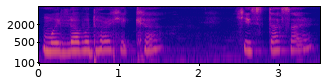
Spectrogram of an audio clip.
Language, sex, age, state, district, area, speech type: Assamese, male, 18-30, Assam, Sonitpur, rural, spontaneous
